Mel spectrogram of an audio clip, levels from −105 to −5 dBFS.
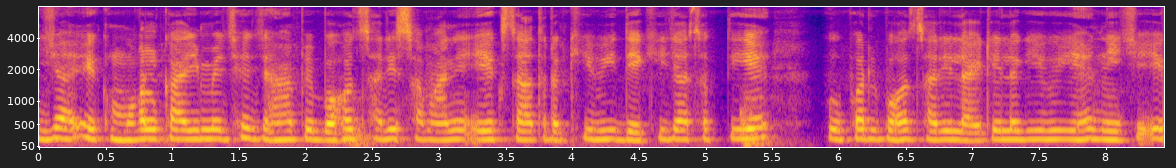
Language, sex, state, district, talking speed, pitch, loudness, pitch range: Hindi, male, Chhattisgarh, Bastar, 200 wpm, 195 Hz, -18 LUFS, 185-200 Hz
